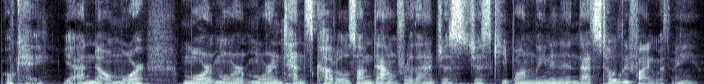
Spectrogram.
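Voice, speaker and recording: A man plays a young male roommate in an improvised comfort roleplay. He talks in an everyday, medium-pitched voice, caring and a little awkward. His delivery is conversational and rambling, with hesitant stammers and a reassuring manner. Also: lively intonation, moderate pace, a little mellow, close to an everyday voice. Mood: gentle reassurance. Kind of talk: improvised intimate roleplay audio, casual and conversational.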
